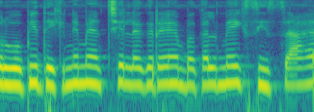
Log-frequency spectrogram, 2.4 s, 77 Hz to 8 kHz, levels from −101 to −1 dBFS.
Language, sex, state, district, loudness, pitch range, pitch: Hindi, female, Bihar, Katihar, -15 LUFS, 240-255 Hz, 245 Hz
